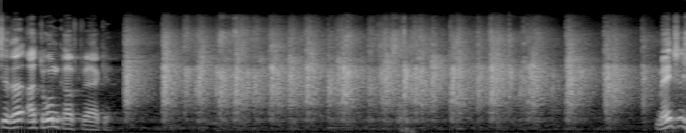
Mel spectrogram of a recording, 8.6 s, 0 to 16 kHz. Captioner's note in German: Beifall bei dem BÜNDNIS 90/DIE GRÜNEN und bei Abgeordneten der SPD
